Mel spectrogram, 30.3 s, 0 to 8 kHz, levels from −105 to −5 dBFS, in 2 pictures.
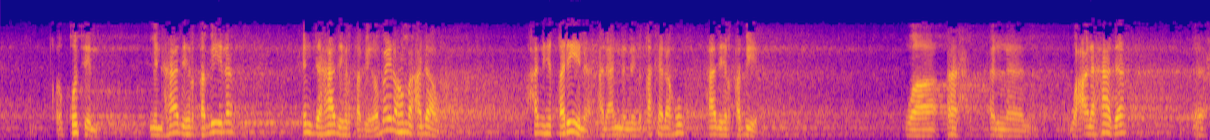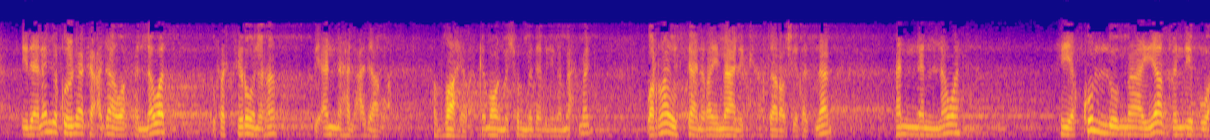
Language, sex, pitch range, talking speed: Arabic, male, 130-175 Hz, 95 wpm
